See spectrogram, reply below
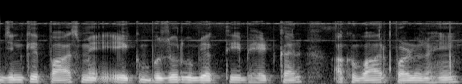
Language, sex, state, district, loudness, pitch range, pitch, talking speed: Hindi, male, Uttar Pradesh, Jalaun, -16 LUFS, 100-105 Hz, 100 Hz, 155 wpm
